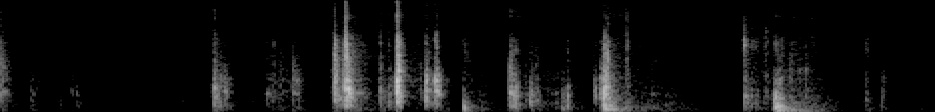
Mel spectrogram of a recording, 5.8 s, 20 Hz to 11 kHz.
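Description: Handling noise of a 1/12-scale RC jeep model: a quick irregular series of light clicks and knocks, starting about a second in, as the model is moved and its parts touched.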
